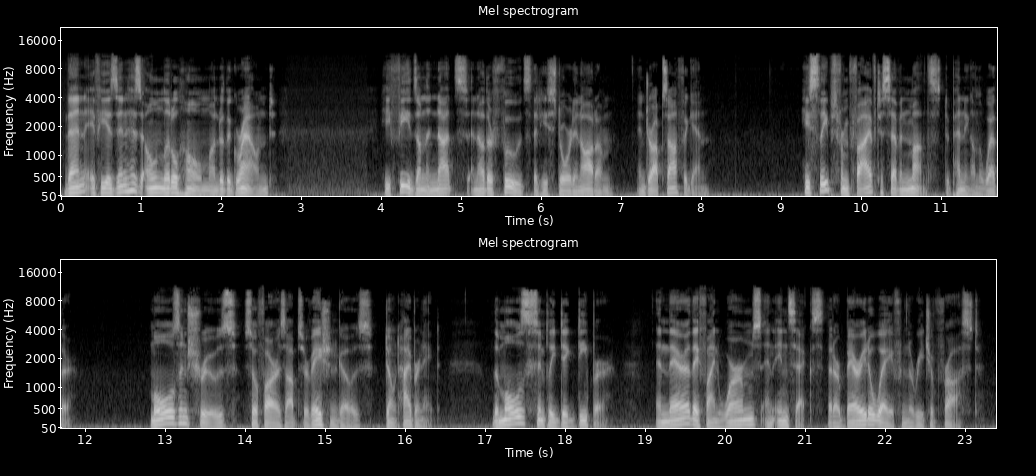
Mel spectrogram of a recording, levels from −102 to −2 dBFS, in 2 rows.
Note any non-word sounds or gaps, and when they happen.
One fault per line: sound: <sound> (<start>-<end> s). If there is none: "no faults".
no faults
